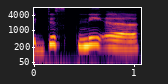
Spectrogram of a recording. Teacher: The syllable splits it. You say dis n e a, both consonants fire.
